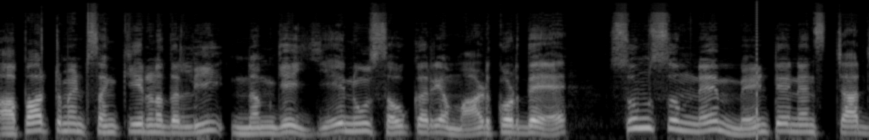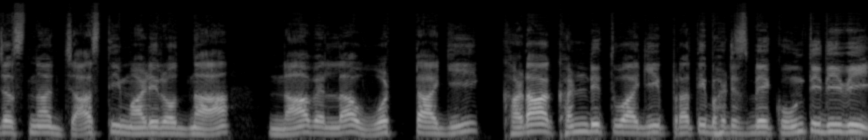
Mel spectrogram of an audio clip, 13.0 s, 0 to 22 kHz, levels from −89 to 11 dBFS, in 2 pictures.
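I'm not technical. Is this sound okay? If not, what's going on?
No. At 5.67 s, right after "ಏನೂ ಸೌಕರ್ಯ ಮಾಡ್ಕೊಡ್ದೇ ಸುಮ್ಸುಮ್ನೇ", there's a repeated buffer. Fresh audio arrived late, so the device replayed its last tiny chunk, about 1.33 ms long, four extra times. Because the chunk is so short, this sounds like a quick click or buzz, and essentially no speech is lost.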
